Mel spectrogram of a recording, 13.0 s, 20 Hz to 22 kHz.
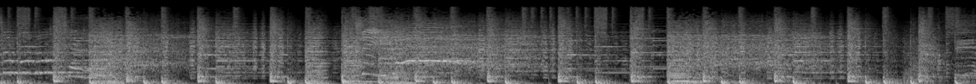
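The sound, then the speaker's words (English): A loud, roaring crowd cheers continuously throughout on a 1963 live record sampled in a later hit song, its dense wash of noise nearly burying live music with a steady beat and melodic lines playing underneath. “buried under the sound of a roaring crowd, you can hear … deep in the mix”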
